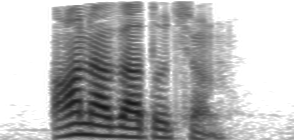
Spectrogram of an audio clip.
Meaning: captivity, confinement
- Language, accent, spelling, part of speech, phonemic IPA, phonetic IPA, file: Armenian, Eastern Armenian, անազատություն, noun, /ɑnɑzɑtuˈtʰjun/, [ɑnɑzɑtut͡sʰjún], Hy-անազատություն.ogg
